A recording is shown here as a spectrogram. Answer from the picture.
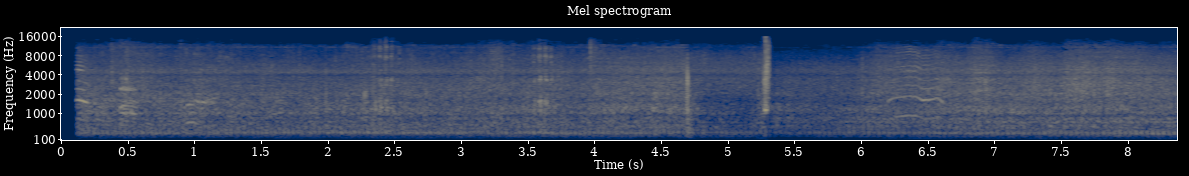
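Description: Steady outdoor background hum with a few short, high chirping calls and two sharp clicks about midway.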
